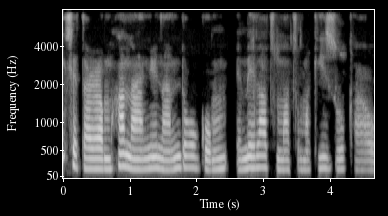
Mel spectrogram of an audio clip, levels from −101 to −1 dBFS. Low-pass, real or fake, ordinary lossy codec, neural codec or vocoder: 7.2 kHz; real; none; none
